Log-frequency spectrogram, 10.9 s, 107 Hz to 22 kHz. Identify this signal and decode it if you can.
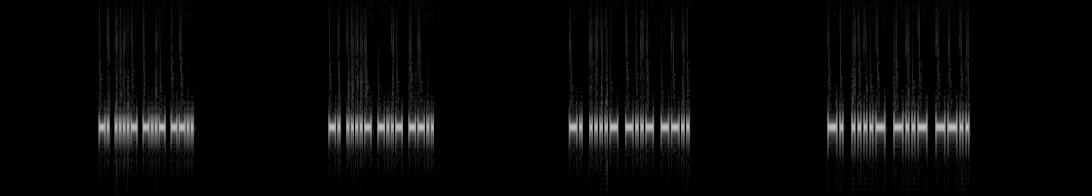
Morse code, heard as a keyed tone, about 51 wpm, 700 Hz. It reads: N4XZ N4XZ N4XZ N4XZ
